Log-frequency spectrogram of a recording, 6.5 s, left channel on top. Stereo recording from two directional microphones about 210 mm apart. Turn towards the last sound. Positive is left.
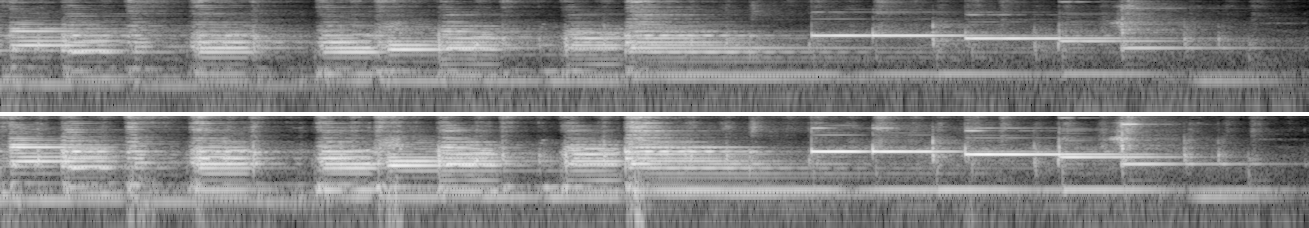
turn(degrees=-40)  # may be behind; listen again after turning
